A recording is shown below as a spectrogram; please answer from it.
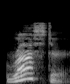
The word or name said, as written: roster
